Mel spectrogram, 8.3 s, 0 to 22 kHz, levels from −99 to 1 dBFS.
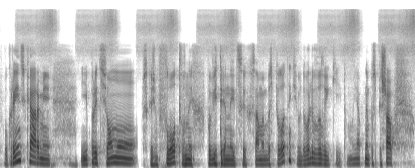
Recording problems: high frequencies cut off; noticeable; nothing above 7.5 kHz
hiss; noticeable; throughout; 20 dB below the speech

